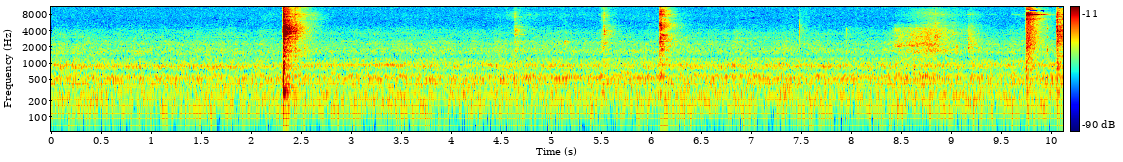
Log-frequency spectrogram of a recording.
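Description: Light handling clicks from a small bead loom being strung with thread, over a faint steady hum. One sharp click comes about two seconds in, another near the middle, and a few fainter ticks follow.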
